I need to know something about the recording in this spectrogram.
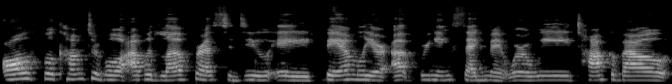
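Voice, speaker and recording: A woman's voice: mid-range voice, fairly even intonation, normal speed, sharp tone, rough recording. A woman in her mid twenties co-hosting a podcast with casual, informal and playful talk. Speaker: podcast co-host. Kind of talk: casual chat.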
